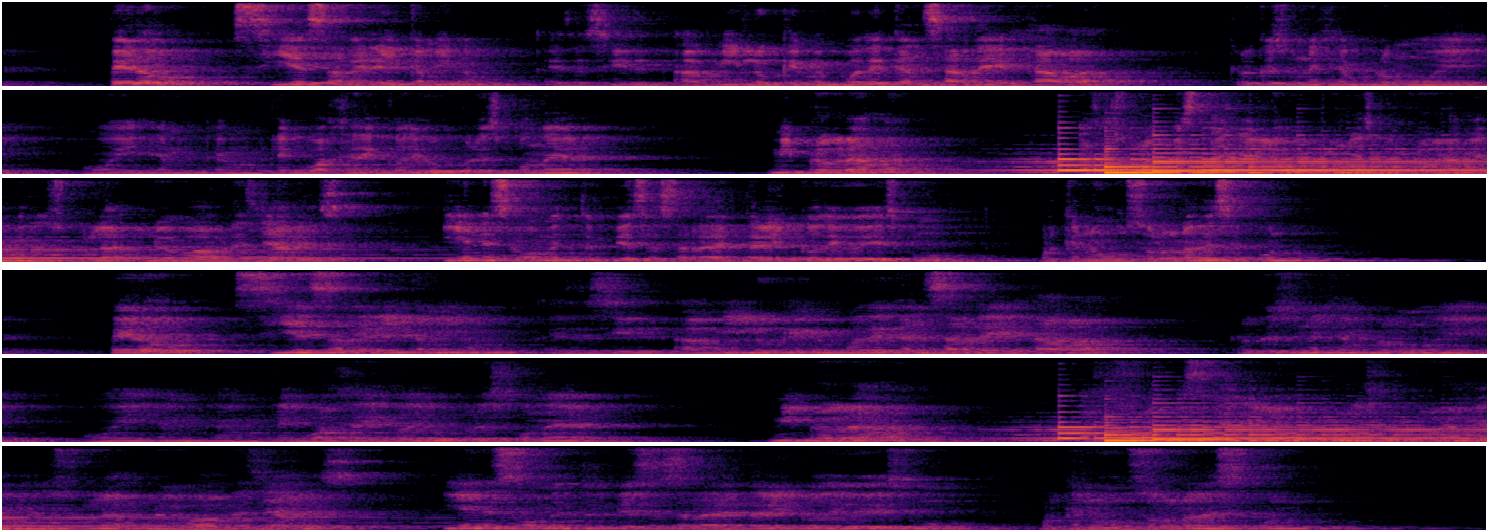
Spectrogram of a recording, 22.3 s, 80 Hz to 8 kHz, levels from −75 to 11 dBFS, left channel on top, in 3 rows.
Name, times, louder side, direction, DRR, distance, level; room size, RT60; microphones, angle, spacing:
voice 1, 0.5-5.6 6.1-7.5 7.8-10.5 11.3-12.1 12.8-16.6 17.1-19.6 20.1-21.3, left 2 dB, 80° left, 0 dB, 2.5 m, -33 dB
sound 1, 12.5-15.6, left 3 dB, 15° left, 0.4 m, -21 dB
16.0 x 10.0 x 2.2 m, 1.4 s
head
